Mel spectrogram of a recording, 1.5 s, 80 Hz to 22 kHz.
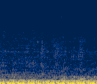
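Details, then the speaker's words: Infiniti G35 sedan engine that ran a turbo kit, idling: deep, uneven, lumpy beat instead of a smooth hum; down a cylinder, a dead-cylinder misfire, so the engine is being swapped for a stock one. "you can see, we down a cylinder. So we're gonna have to put it back all motor."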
